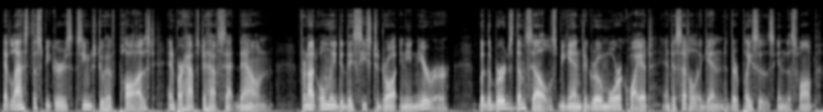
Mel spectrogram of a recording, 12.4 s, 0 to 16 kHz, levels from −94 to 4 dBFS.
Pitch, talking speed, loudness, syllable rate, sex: 100 Hz, 210 wpm, -21 LUFS, 5.2 syllables/s, male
